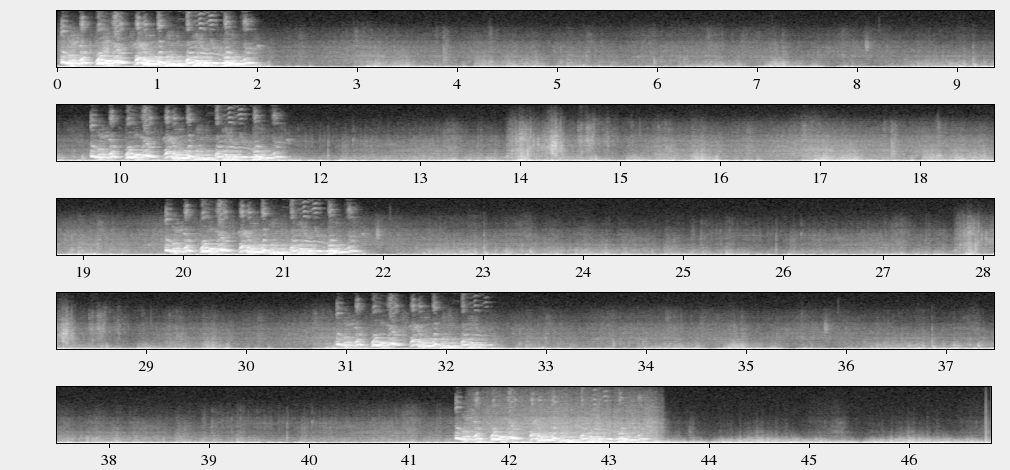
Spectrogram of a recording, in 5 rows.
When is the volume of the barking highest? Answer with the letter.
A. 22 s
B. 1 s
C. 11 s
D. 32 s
B.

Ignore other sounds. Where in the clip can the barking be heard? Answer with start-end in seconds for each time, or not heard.
0.0-2.0, 9.7-11.7, 19.8-21.8, 30.9-32.5, 41.5-43.5.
